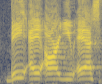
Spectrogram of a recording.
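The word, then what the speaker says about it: βαρύς: here for Grievous is barus don't you love Greek words b a r u s pronounced barus and it means weighty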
